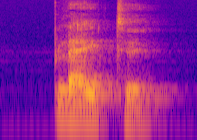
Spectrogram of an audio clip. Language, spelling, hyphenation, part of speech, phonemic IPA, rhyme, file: Dutch, pleite, plei‧te, adjective / verb, /ˈplɛi̯.tə/, -ɛi̯tə, Nl-pleite.ogg
- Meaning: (adjective) gone; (verb) singular present subjunctive of pleiten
